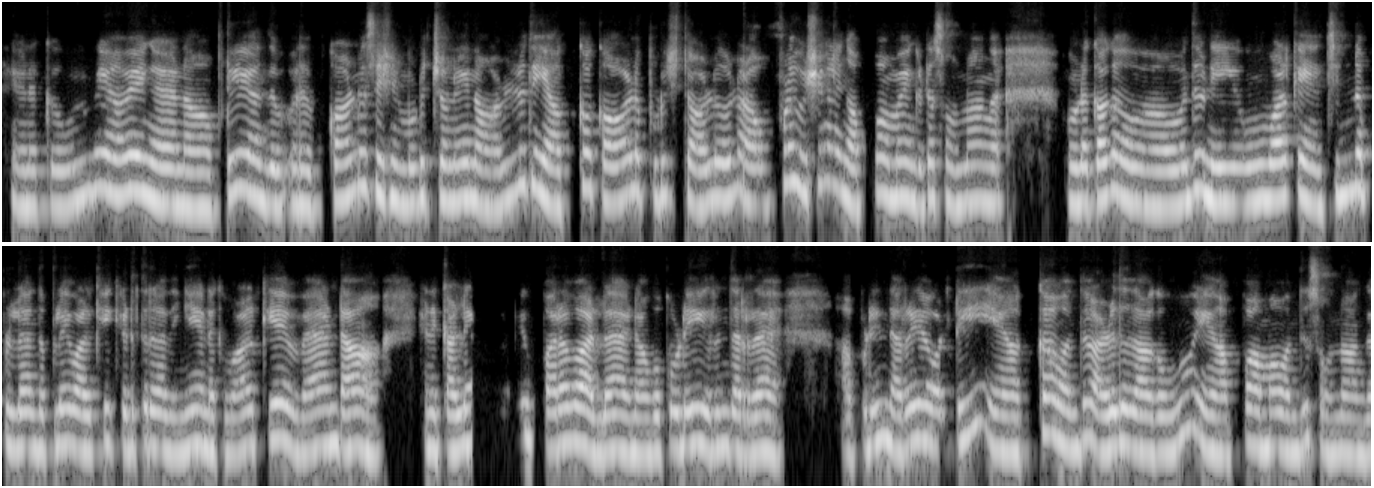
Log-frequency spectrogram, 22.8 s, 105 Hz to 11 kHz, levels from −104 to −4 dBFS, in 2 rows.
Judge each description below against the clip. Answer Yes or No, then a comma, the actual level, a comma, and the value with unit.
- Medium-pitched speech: No, high, 225 Hz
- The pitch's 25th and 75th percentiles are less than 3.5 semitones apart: Yes, average, 2.8 semitones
